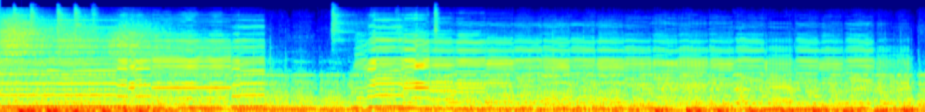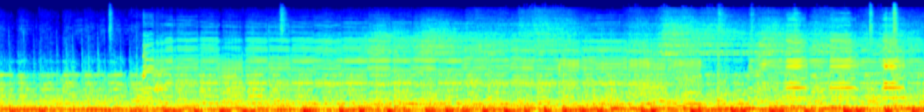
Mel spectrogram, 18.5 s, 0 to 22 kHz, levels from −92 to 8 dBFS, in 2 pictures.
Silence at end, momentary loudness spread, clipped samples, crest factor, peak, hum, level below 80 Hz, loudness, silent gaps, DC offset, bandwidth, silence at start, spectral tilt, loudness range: 0 s; 6 LU; under 0.1%; 12 dB; 0 dBFS; none; -18 dBFS; -14 LUFS; none; under 0.1%; 13.5 kHz; 0 s; -7 dB/octave; 4 LU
